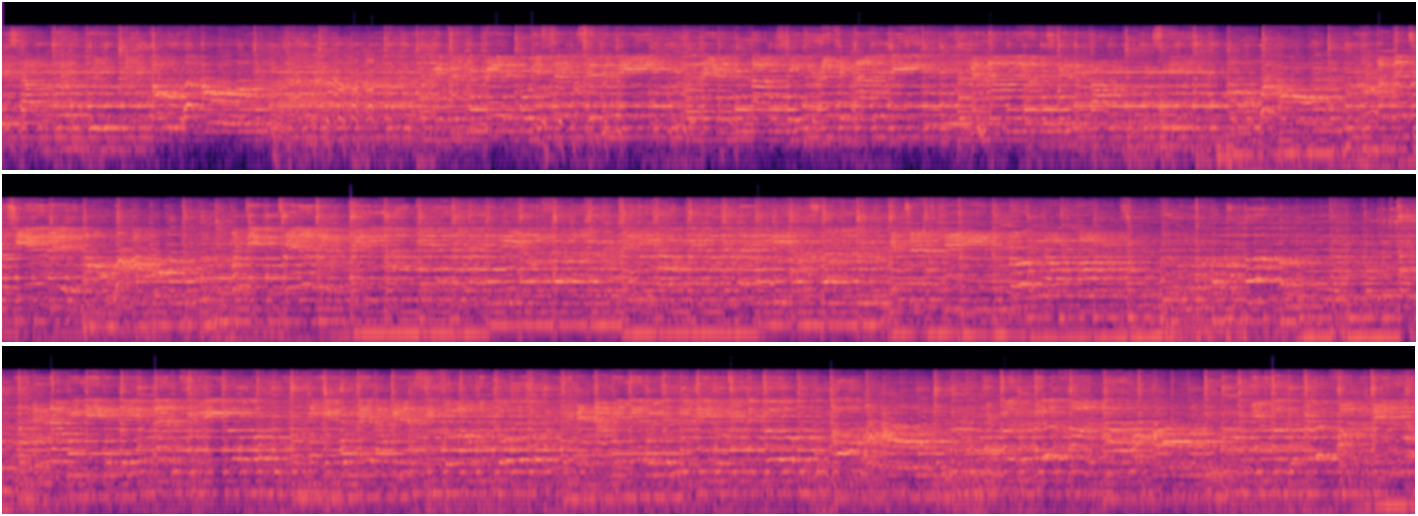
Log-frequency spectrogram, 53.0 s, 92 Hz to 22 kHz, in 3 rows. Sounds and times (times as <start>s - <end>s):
Music: 0.0s - 53.0s.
